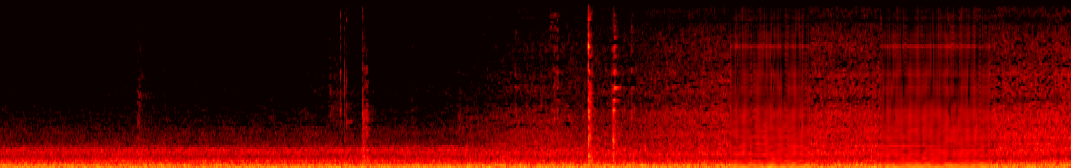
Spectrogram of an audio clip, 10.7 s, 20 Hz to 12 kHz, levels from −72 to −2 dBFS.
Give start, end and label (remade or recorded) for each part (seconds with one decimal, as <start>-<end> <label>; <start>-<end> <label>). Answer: 0.0-7.3 recorded; 7.3-8.1 remade; 8.1-8.8 recorded; 8.8-9.9 remade; 9.9-10.7 recorded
